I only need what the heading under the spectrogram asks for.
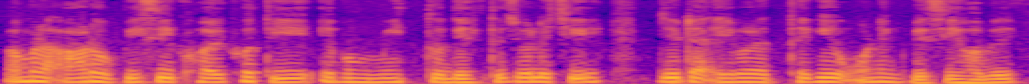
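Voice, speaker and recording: A man's voice: mid-range voice, flat delivery, moderate pace, natural voice. A man reading as a grave old chairman. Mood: somber. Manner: quiet, subdued reading. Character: somber aging male chairman, grave.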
